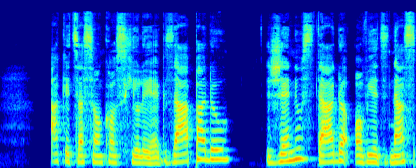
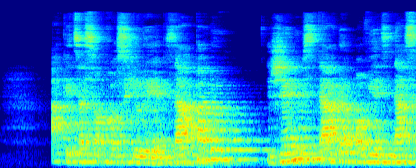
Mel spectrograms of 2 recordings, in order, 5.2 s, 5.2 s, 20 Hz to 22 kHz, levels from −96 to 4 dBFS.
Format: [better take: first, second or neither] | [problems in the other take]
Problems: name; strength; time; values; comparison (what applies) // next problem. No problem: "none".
first | off-mic speech; far // room echo; noticeable; dies away in 1.3 s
